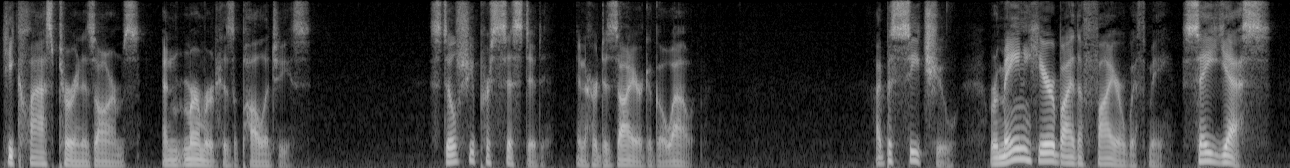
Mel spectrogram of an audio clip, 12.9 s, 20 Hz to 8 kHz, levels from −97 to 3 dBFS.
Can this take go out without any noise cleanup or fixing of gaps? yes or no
yes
